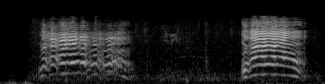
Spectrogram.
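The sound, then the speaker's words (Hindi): A goat bleats twice: a long wavering, nasal cry lasting about a second, a short pause, then a second loud bleat that rises and falls. No one speaks. “कोई बाकरी नो धन नो आवाज हम जो हो इन्हें भी खुदा ने बनायू है।”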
